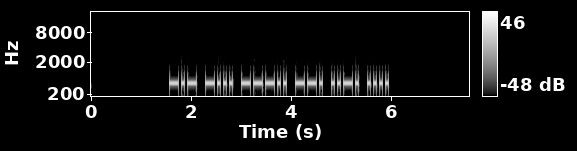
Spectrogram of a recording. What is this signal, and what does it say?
Morse code, heard as a keyed tone, about 20 wpm, 700 Hz. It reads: KB8GFH
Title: Speed Racing - USA 2x3 Call Signs 17wpm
